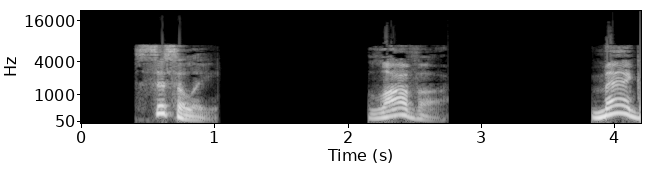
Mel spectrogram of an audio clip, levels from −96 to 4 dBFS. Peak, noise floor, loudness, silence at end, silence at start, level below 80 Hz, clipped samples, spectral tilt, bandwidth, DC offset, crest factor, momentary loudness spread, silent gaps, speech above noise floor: 0 dBFS; under -90 dBFS; -15 LUFS; 0 s; 0.4 s; -50 dBFS; under 0.1%; -5.5 dB/octave; 8.4 kHz; under 0.1%; 18 dB; 23 LU; 1.06-2.05 s, 2.78-3.70 s; over 77 dB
